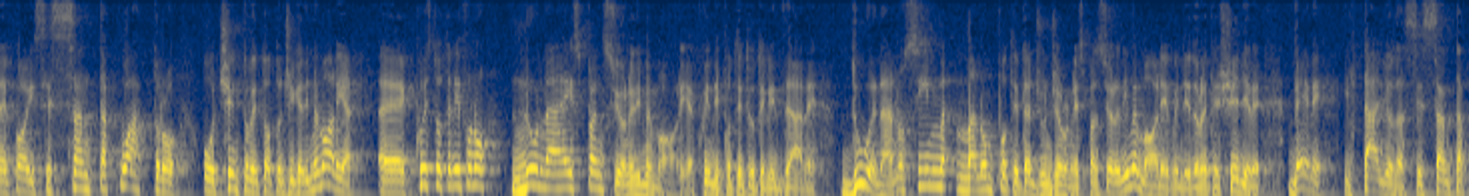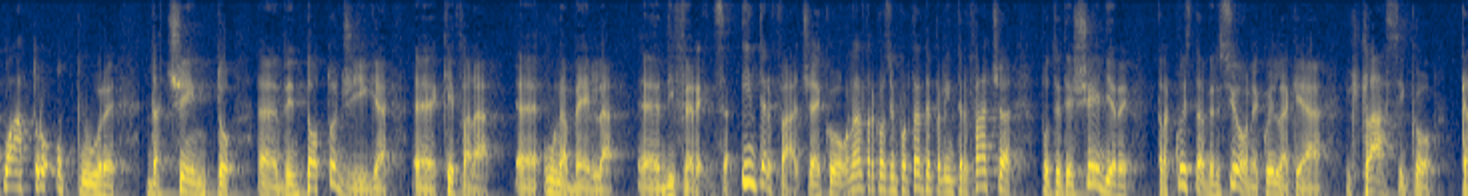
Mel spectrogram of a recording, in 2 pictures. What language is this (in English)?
Italian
